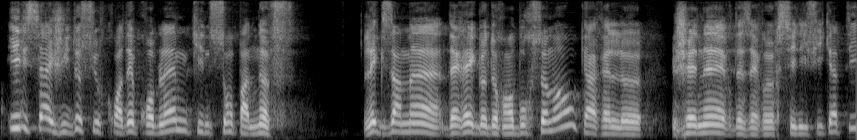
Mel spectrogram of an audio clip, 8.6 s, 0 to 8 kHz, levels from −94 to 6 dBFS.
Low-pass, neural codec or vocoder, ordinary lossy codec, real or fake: none; codec, 16 kHz, 16 kbps, FunCodec, trained on LibriTTS, 50 frames a second; none; fake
